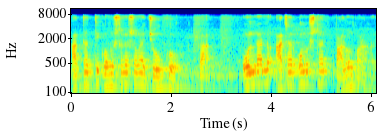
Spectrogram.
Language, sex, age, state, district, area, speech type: Bengali, male, 18-30, West Bengal, Kolkata, urban, spontaneous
